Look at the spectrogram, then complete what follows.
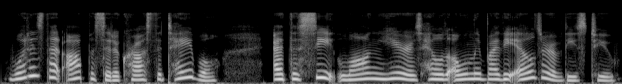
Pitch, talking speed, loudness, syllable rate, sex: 240 Hz, 195 wpm, -17 LUFS, 5.1 syllables/s, female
